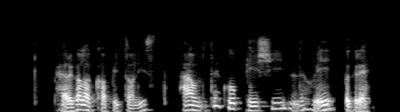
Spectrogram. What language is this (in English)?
Kurdish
